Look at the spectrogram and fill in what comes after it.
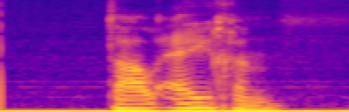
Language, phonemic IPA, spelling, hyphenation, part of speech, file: Dutch, /ˈtaːlˌɛi̯.ɣən/, taaleigen, taal‧ei‧gen, noun, Nl-taaleigen.ogg
- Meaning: idiom (manner of speaking and expressions particular to a given lect)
